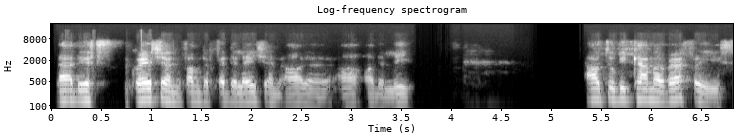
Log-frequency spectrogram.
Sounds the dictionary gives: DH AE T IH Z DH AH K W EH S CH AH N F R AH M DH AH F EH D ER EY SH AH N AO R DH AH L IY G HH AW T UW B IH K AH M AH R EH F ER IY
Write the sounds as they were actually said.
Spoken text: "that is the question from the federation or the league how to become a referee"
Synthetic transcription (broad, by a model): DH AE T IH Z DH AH K W EH S CH AH N F R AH M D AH F EH D ER EY SH AH N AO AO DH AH L IY G HH AW T UW B IH K AH M AH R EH F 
